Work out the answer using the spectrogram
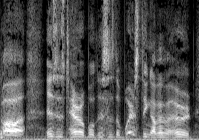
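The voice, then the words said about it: Put-on American accent. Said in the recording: “an American accent”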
